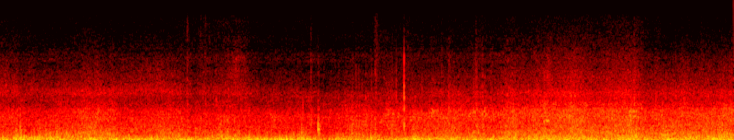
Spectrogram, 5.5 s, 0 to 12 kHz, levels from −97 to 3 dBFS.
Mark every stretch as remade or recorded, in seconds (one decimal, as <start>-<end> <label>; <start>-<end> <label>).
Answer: 0.0-1.0 recorded; 1.0-2.0 remade; 2.0-2.7 recorded; 2.7-4.5 remade; 4.5-5.5 recorded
